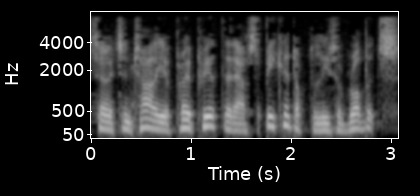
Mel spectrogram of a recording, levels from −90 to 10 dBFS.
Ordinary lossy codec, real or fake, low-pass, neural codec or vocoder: MP3, 32 kbps; fake; 7.2 kHz; codec, 16 kHz, 16 kbps, FunCodec, trained on Chinese and English, 50 frames a second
